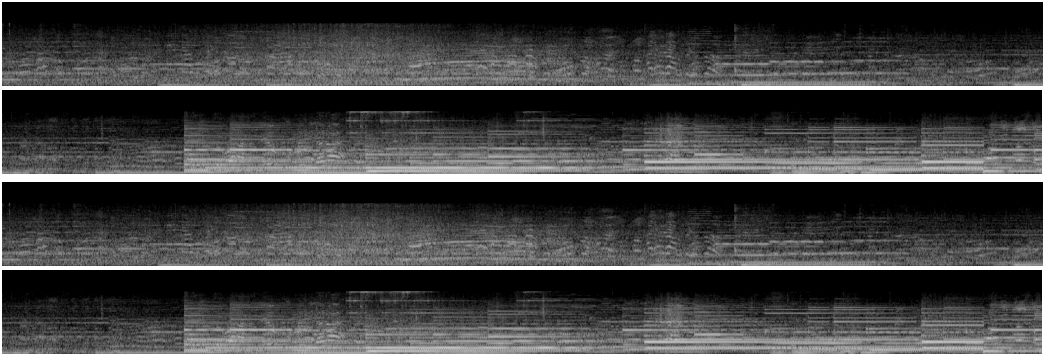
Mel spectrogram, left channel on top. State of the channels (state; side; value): identical; both; correlation 1.00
